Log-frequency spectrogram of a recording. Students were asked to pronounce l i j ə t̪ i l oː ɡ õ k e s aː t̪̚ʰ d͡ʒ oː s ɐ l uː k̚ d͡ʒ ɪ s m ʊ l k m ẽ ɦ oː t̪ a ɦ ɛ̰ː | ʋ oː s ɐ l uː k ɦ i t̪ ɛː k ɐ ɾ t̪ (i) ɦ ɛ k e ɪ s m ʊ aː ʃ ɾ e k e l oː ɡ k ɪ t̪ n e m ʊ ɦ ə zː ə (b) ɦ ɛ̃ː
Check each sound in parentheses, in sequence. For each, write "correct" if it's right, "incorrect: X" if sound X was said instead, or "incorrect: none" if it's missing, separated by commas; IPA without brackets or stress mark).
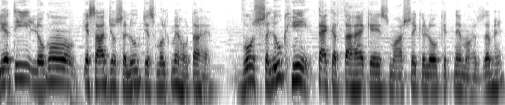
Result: incorrect: a, correct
